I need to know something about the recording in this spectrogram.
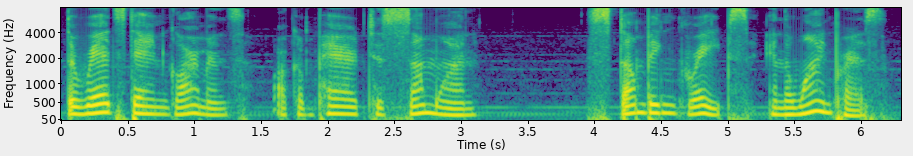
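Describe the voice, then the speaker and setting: Stuffy-nosed woman teaching scripture, mellow. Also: mid-range voice, fairly even intonation, takes it slowly, soft background music. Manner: conversational, addresses viewers as family and guys. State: stuffy nose from allergies. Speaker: Bible teacher and channel host. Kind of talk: scripture reading and informal Bible teaching.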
